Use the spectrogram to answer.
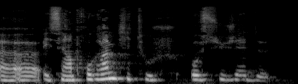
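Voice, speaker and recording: A very slow, somewhat breathy, dark and mellow woman's voice, fairly high in pitch with ordinary pitch variation, on a very clean recording with a silent background. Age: 40s. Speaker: company executive. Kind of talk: interview.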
